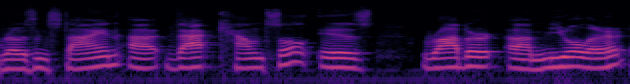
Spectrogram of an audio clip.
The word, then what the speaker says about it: Mueller: That counsel is Robert Mueller, if I'm pronouncing that correctly. It's actually pronounced Mueller.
